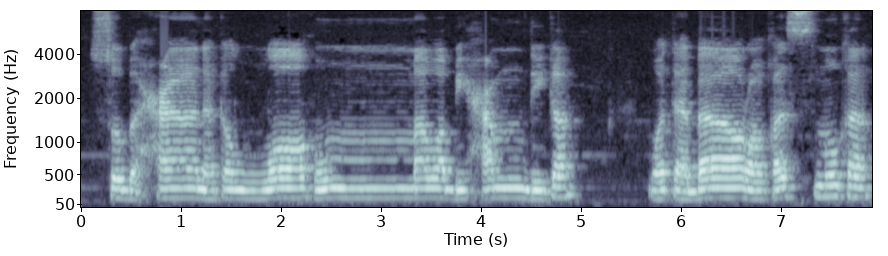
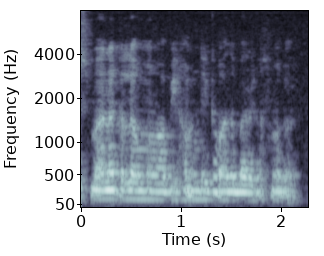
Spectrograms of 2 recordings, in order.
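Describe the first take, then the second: First: The phrase is recited slowly. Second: The phrase is recited quickly. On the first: The speaker calls it right. "Aahista आहिस्ता इसको पढ़ना है" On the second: The speaker calls it wrong. "अक्सर लोग पढ़ लेते ... ये तरीका ठीक नहीं है"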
